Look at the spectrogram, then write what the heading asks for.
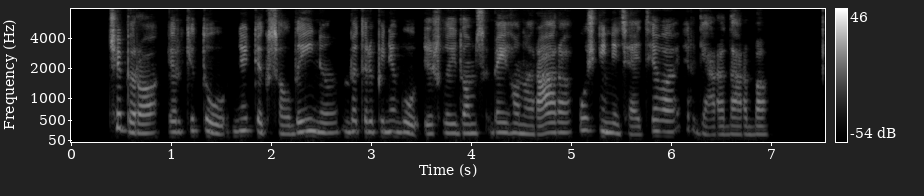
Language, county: Lithuanian, Vilnius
